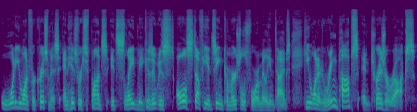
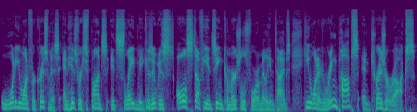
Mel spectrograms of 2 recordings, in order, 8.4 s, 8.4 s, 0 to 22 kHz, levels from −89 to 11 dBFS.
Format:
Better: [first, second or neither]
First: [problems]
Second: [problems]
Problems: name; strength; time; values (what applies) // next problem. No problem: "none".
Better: second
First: thin; somewhat; fading below 450 Hz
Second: none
